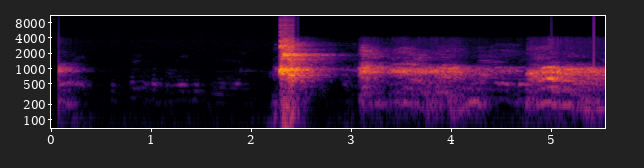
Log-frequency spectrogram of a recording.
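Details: American Staffordshire Terrier puppy at home, growling and snorting indoors for no apparent reason, a habit it shows a couple of times a day; a few faint soft sounds, then a sharp snort and long droning growls with a brief pause between them.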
